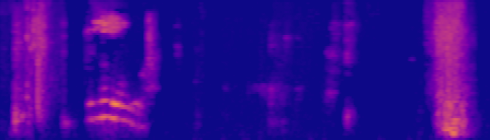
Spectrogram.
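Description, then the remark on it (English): A single short, whiny meow from Mendel cat, an Instagram star cat, framed by brief bursts of rustling noise at the start and end, with faint, quiet sounds in between. “Look at the Mendel cat.”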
